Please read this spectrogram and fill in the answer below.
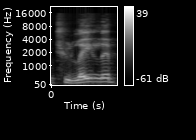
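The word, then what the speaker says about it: Tlingit: use of jewels vaping products became rampant among tle lip somebody corrected uh Janine corrected my pronunciation earlier among tle lip tribal youth with the uh percentage of 12th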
